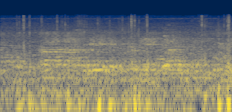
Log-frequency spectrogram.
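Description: Several people's voices talking at once, with a run of short, soft low thumps.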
